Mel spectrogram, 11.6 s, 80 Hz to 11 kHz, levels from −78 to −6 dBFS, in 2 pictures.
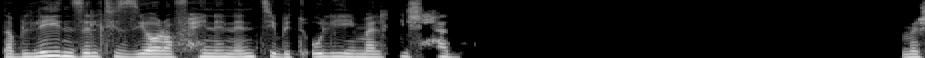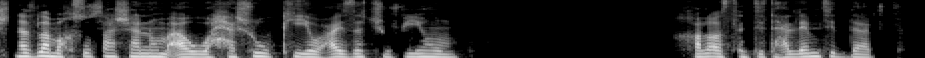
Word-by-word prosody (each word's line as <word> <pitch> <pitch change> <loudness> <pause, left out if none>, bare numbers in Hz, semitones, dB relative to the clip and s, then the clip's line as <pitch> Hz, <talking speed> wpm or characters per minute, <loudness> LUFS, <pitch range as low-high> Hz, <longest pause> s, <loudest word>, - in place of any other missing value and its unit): طَب 170 -1 -2
ليه 210 +6 +5
نزلتِ 190 -1 +1
الزيارة 170 -1 +3
في 150 - -9
حين 180 0 +1
إن 175 -1 +2
أنتِ 180 +1 -1
بتقولي 180 +3 -1
ما 170 -1 +1
لكيش 165 +2 -5
حد؟ 175 -4 -5 2.8
مش 160 +3 -2
نازلة 195 +2 +5
مخصوص 185 +1 -1
عشانهم 180 -1 +2
أو 155 0 +4
وحشوكِ 165 +4 -1
وعايزة 165 +1 +1
تشوفيهم. 165 -1 -2 1.3
خلاص 175 -1 -1
أنتِ 160 -1 -6
اتعلّمتِ 170 +5 -1
الدرس. 155 -5 -7
175 Hz, 125 wpm, -23 LUFS, 160-185 Hz, 2.8 s, ليه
